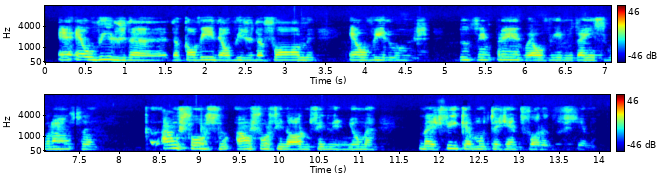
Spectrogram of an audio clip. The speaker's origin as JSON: {"language": "Portuguese", "town": "Tocha", "region": "Centro", "country": "Portugal", "tie": "born or raised there", "moved": "as an adult", "lives_now": "Mozambique", "said": "Eu nasci no Hospital Rubisco Paz, na Tocha, ali perto de Cantanhede, e vivi ali na creche algum tempo"}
